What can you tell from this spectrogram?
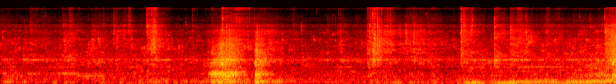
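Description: Hand-washing a soapy car: wet swishes and splashes of a wash mitt and bucket water, with the loudest swishes about three seconds in. A low hum comes in near the end.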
